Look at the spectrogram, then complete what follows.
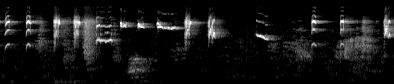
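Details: Olive-backed sunbird in active 'ngobra' style song, used as a lure to get untrained birds singing: bright high chirps and short whistled notes in quick, irregular bursts, with a soft low murmur underneath.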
